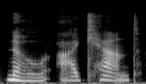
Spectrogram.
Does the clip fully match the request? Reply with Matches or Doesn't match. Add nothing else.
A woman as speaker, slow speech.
Matches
